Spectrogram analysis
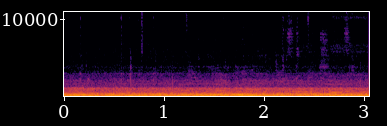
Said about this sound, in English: Ooh, that car scared me. Dude, that's a woman.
